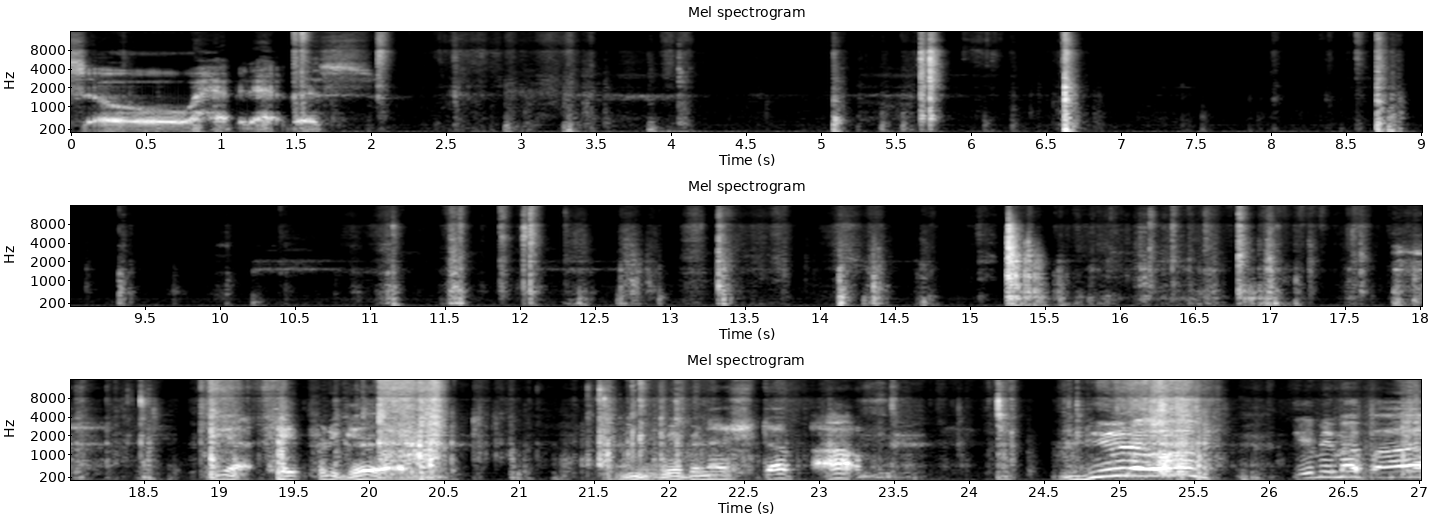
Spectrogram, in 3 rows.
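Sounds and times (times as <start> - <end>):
packing tape tearing: 11.4 - 12.3, 18.3 - 22.6, 23.4 - 25.8.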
